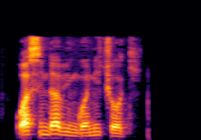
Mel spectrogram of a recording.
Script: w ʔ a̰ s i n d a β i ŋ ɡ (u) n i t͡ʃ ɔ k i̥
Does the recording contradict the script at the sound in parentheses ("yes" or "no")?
yes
